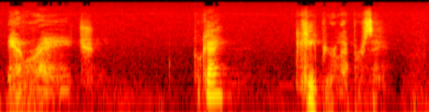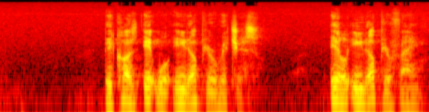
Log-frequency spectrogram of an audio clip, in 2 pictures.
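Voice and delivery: soft, unvoiced near-whisper; hushed warning. Real, not acted. Preacher warns the congregation in a whisper. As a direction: drop to a whisper to warn them.

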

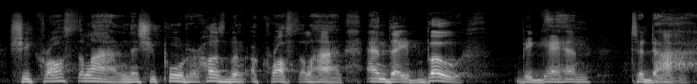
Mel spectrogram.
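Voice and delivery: ordinary talk, nothing marked

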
